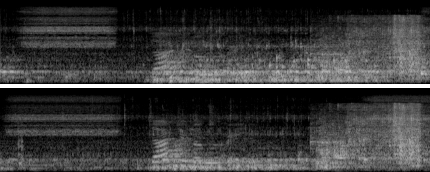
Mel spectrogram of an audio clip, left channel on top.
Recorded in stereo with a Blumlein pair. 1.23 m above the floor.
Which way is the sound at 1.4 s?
70° right.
